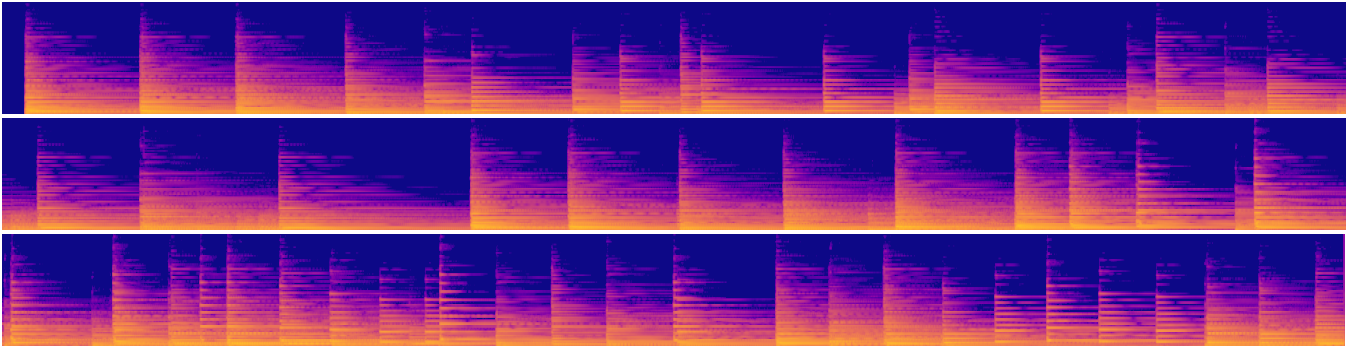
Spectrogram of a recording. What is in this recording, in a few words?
symphonic Etude, piano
